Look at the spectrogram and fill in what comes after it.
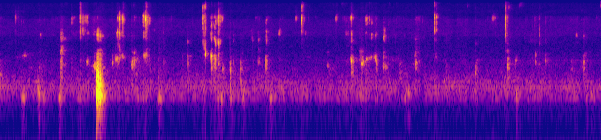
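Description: Close-miked chewing and biting of a person eating a seafood boil of shrimp and crawfish: irregular short mouth clicks and smacks, with one louder bite about two seconds in.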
